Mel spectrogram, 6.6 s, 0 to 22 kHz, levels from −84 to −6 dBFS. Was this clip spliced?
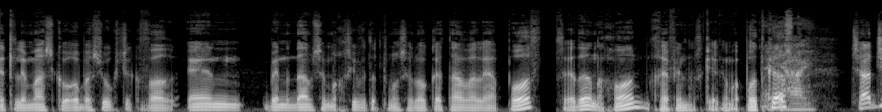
no; 0 cuts

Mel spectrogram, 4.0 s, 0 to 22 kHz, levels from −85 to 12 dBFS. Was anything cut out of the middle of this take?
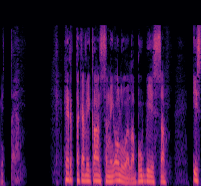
yes; 1 cut; at 1.2 s

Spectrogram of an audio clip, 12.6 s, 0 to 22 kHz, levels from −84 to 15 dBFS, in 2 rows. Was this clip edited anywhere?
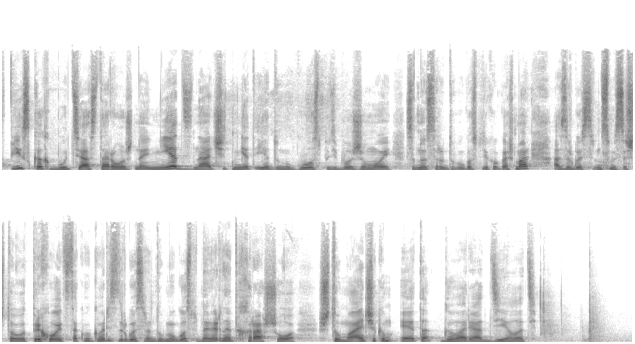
no; 0 cuts

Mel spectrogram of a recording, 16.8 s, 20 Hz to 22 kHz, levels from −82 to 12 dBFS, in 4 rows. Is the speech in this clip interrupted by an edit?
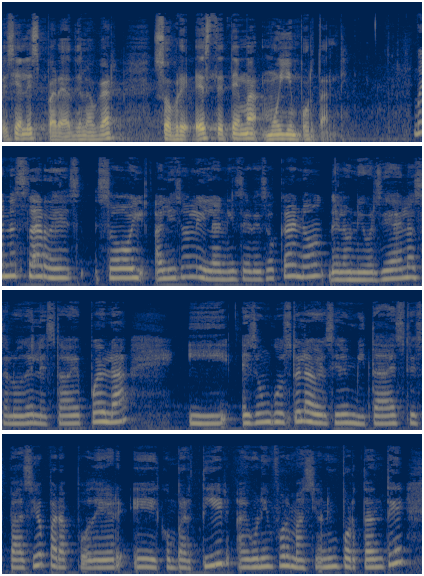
yes; 1 cut; at 4.1 s

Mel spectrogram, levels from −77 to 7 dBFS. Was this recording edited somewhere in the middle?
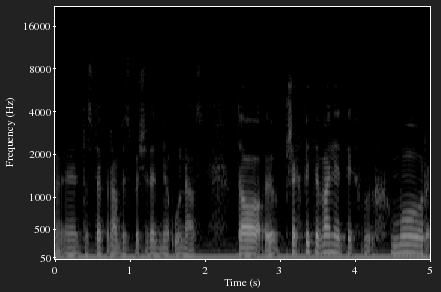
yes; 1 cut; at 2.4 s

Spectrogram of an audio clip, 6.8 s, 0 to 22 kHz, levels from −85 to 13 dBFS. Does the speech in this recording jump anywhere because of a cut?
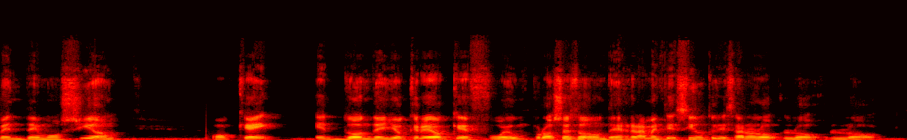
no; 0 cuts

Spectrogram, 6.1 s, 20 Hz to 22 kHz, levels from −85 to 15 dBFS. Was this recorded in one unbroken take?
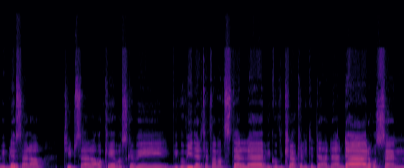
yes; 0 cuts

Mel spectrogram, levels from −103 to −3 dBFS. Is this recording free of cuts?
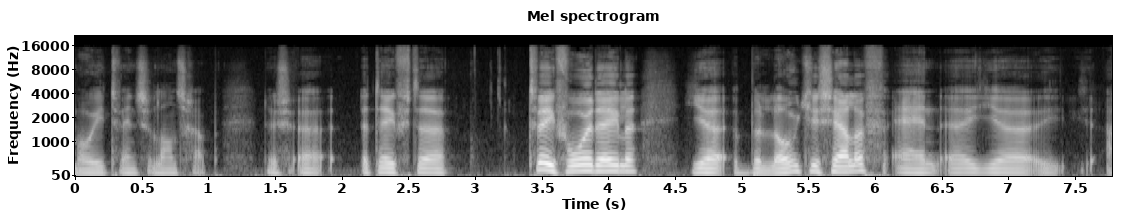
yes; 0 cuts

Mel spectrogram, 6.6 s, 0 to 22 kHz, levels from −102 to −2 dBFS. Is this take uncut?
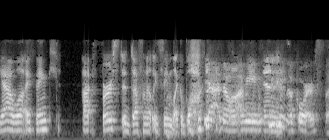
no; 1 cut; at 4.1 s

